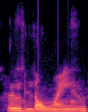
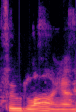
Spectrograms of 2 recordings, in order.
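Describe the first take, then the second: First: The second word sounds like 'loin'. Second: The second word sounds like 'line'. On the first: The speaker calls it wrong. "not Food Loin" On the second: The speaker calls it right. "doing it the right way"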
